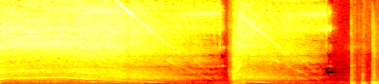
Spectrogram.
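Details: Corded power drill with a shrill squeal over the motor whir, gliding down in pitch as it slows; caused by dirty brushes contaminated with dust and metal shavings, fixed by sanding and cleaning the brushes.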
